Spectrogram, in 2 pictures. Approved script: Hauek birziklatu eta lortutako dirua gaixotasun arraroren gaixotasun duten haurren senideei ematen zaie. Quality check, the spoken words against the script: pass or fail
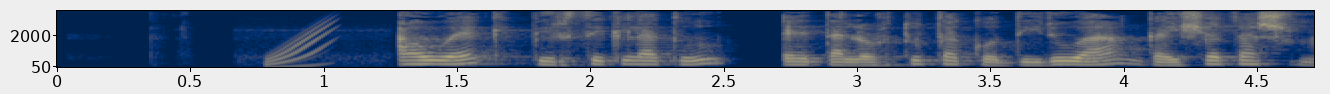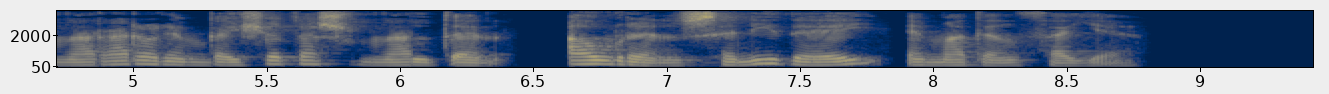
pass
